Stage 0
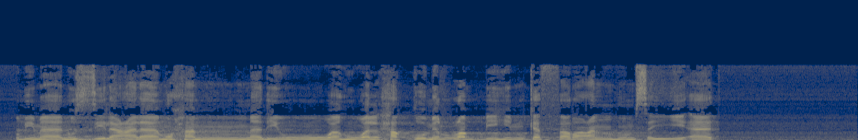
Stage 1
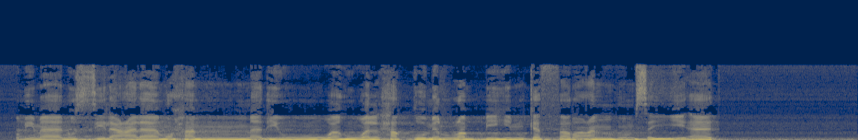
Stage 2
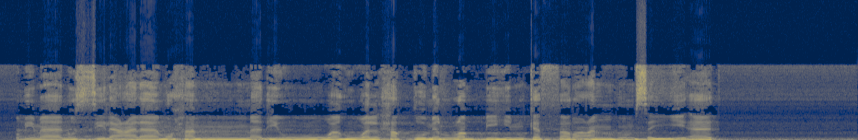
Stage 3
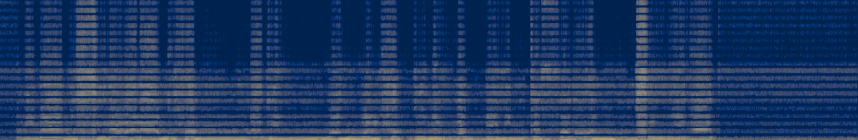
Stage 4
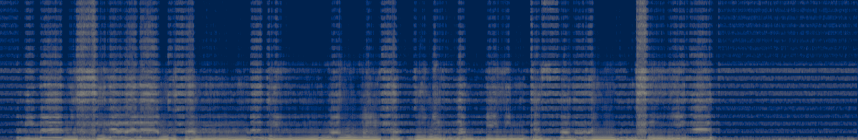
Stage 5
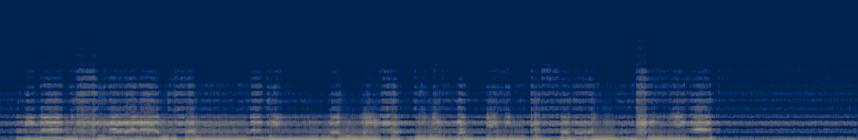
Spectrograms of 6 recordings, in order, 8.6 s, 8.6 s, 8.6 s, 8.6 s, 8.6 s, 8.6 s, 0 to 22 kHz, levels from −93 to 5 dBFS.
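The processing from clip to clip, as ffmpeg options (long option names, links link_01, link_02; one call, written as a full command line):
ffmpeg -i in.wav -af "bandreject=frequency=50:width_type=h:width=6,bandreject=frequency=100:width_type=h:width=6,bandreject=frequency=150:width_type=h:width=6,bandreject=frequency=200:width_type=h:width=6,bandreject=frequency=250:width_type=h:width=6,bandreject=frequency=300:width_type=h:width=6,asubboost=boost=11.5:cutoff=180,volume=2.5dB" out.wav
ffmpeg -i in.wav -af "aexciter=amount=3.1:drive=7.8:freq=5500,volume=-1.5dB" out.wav
ffmpeg -i in.wav -af "flanger=delay=9.1:depth=3:regen=43:speed=0.42:shape=sinusoidal,aeval=exprs='max(val(0),0)':channel_layout=same,afftfilt=real='re*eq(mod(floor(b*sr/1024/590),2),0)':imag='im*eq(mod(floor(b*sr/1024/590),2),0)':win_size=1024:overlap=0.75" out.wav
ffmpeg -i in.wav -af "asoftclip=type=tanh:threshold=-26dB" out.wav
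ffmpeg -i in.wav -af "lowpass=frequency=2900:width_type=q:width=6.9,volume=1.5dB" out.wav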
